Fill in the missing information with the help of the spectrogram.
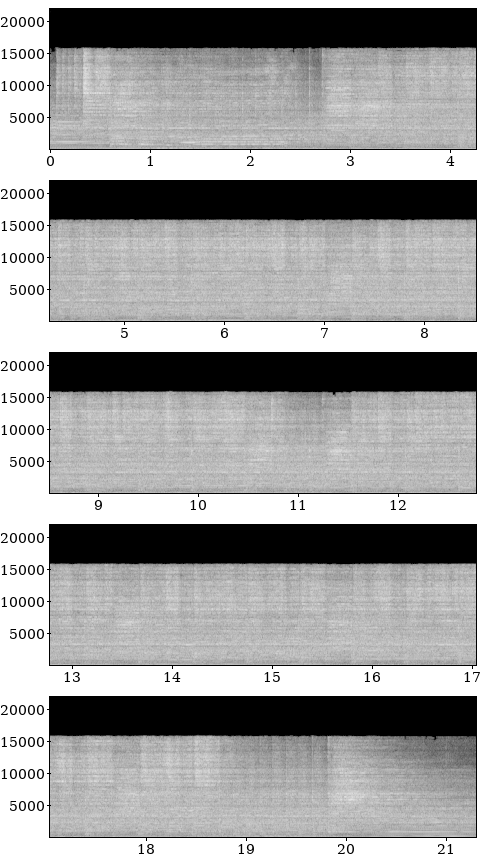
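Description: Loud heavy rock song played at an idol group's live show, with distorted electric guitar, drums and a bass line that changes note every few seconds.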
